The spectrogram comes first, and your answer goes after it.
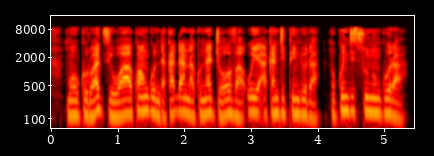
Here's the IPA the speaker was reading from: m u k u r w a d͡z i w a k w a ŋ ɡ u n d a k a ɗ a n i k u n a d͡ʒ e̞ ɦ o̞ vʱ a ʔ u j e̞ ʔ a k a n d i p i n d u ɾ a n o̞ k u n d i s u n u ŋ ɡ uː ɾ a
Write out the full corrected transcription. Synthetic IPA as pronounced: m u k u r w a d͡z i w a k w a ŋ ɡ u n d a k a ɗ a n a k u n a d͡ʒ e̞ ɦ o̞ vʱ a ʔ u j e̞ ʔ a k a n d i p i n d u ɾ a n o̞ k u n d i s u n u ŋ ɡ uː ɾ a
